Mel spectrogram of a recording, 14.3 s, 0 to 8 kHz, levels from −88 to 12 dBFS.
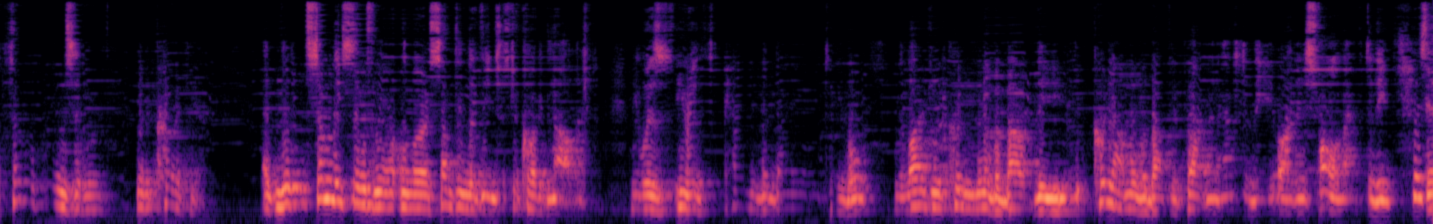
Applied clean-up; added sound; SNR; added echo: neural mask model DeepFilterNet 3.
